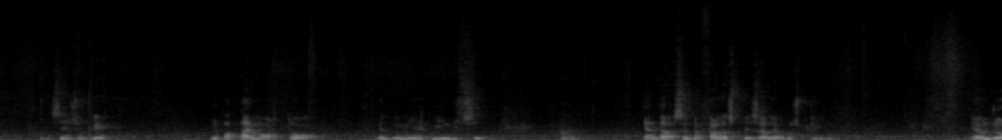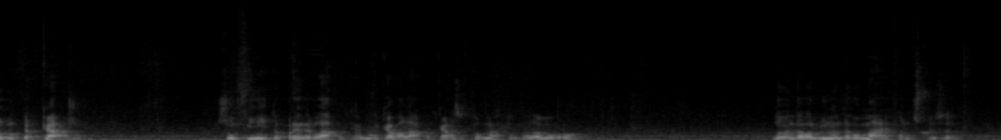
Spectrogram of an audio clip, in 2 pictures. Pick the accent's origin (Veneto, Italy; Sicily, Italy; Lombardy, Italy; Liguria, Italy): Liguria, Italy; Sanremo; A un certo punto io sono di Sanremo e mio nonno, per una storia che non c'entra niente con la poesia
